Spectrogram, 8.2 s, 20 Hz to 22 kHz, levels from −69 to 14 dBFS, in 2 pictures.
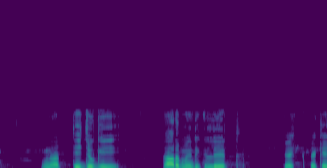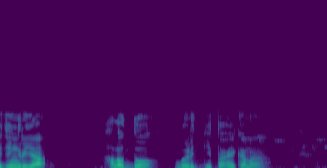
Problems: background sounds at intervals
